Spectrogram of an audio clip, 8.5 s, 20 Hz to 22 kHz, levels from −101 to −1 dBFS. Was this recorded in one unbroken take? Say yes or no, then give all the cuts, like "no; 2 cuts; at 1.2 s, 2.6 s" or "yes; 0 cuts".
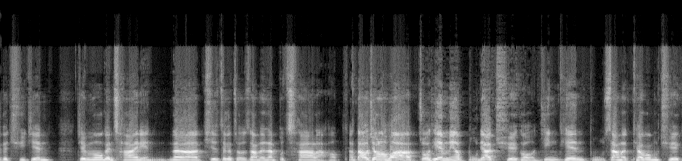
no; 1 cut; at 4.3 s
